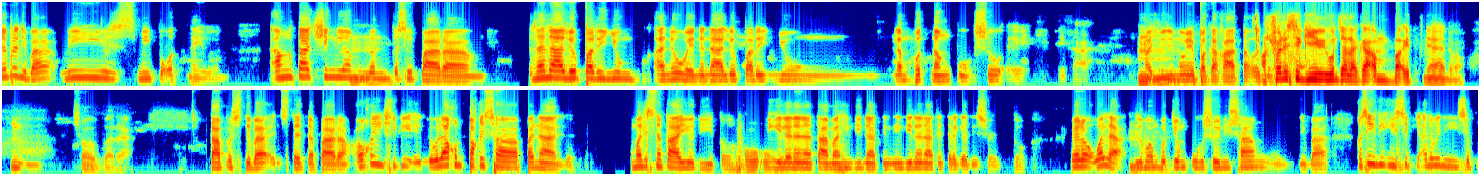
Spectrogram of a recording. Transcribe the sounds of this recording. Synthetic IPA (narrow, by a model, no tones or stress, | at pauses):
ʃɛmpɾɛd̪ɪbamɛjmɐjpoʔot̪̚nɐ̰jon | ʔɐŋt̪at͡ʃɪŋlɐŋnonkɐsɛpaːɾɐŋ | nɐnaːlopɐɾɪnjʊŋʔɐno̞wɛnɐnaːlo̞pɐɾɪnjʊŋ | lɐmbot̪̚nɐŋpuːso̞ʔɛ | d̪̥ɪba̰ | ɐjulɪnmomɐjpɐɡ̚kːɐkaːt̪ɐʔo̞nak̚t͡ʃuɐlisɪɡɪjjʊnt̪ɐlɐɡaʔɐŋbɐʔɪt̪̚ɲano̞̰ | m̩ː | soːbɾɐ̰ | t̪aːpo̞sd̪ɪbaʔɪnst̪ɛd̪̚nɐpaːɾɐŋʔo̞ːkɛjsɪɡɪwɐlaːkoŋpɐkɛsɐpɐnaːlo̞ | ʔʊmɐlɪsnɐt̪aːjo̞d̪iːt̪o̞ʔo̰ːʔɪɡiːlɐnɐnɐt̪aːmɐhɪnd̪iːnaːt̪ɪnhɪnd̪iːnɐnaːt̪ɪnt̪ɐlɐɡad̪ɪsɛɹv̚t̪o̞ | pɛːɾo̞wɐlaʔlʊmɐmbot̪̚jʊŋpuːsonɪsaŋd̪ɪba | kɐsɛʔɪniːʔiːsɪp̚ɐʔɐlmɪniːʔiːsɪp̚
